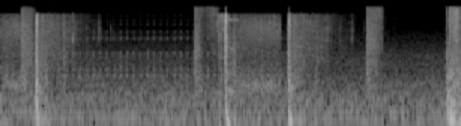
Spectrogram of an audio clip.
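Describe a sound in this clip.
A spray hisses in short bursts.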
